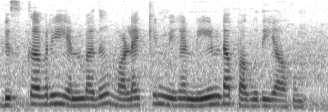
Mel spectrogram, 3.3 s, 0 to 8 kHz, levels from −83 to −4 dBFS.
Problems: none marked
